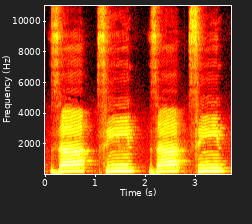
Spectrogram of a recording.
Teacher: জিভের আগা সামনের ওপর নিচের দুই দাঁতের মাঝখানে হইতে উচ্চারিত হয়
